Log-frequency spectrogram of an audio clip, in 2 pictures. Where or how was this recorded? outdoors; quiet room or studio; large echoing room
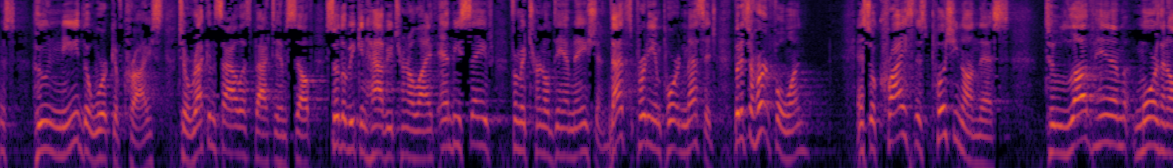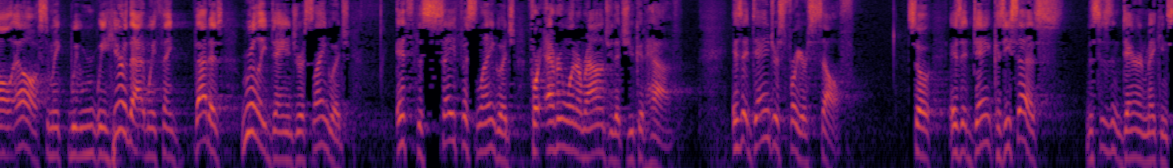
large echoing room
